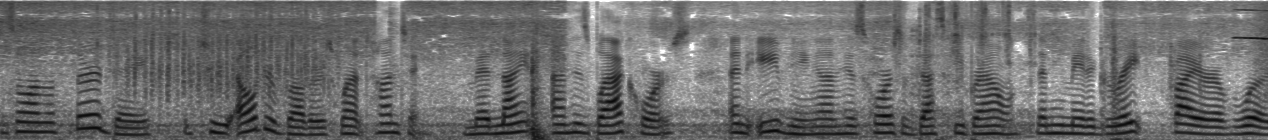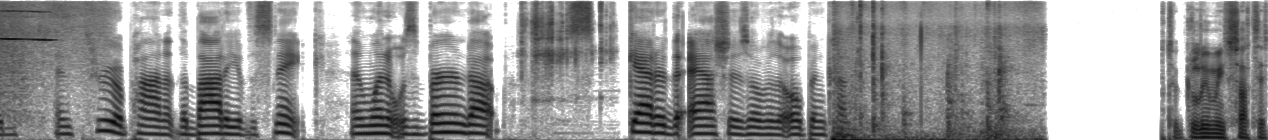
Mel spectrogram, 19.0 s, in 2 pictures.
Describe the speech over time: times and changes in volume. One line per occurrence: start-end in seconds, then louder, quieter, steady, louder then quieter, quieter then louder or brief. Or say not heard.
0.0-16.0 steady
18.2-18.9 brief.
